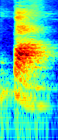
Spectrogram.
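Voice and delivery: "pá" punched as a single open beat; stressed syllable. Shown as a demonstration. Teacher isolates the strong syllable, stressing "pá". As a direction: hit "pá" firmly. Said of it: "som mais forte é no pá".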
